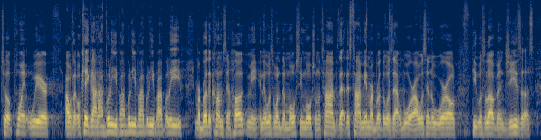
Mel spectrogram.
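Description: A man's voice: mid-range voice, flat delivery, fast, hardly any pauses. A man in his thirties from Miami, a youth pastor being ordained, telling his testimony in an earnest, repetitive, emphatic way, with a slight stutter. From Miami, United States. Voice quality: speech impediment, stutters when nervous. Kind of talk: personal testimony and doctrinal answers in church. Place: church sanctuary. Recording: reverberant church hall.

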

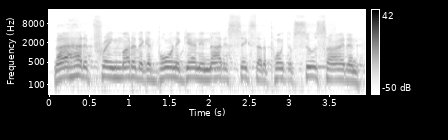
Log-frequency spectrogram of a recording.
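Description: A man's voice: on the high side, steady tone, fast. A man born in Iran and raised in Sweden, whose first language is Farsi, preaching a sermon as a guest speaker and reading scripture in an earnest, flowing way.

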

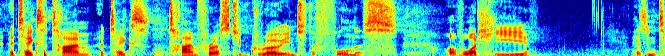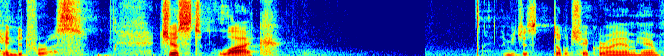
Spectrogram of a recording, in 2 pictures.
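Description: Male pastor, South African accent, bright tone, relaxed sermon delivery with self-corrections and light humor. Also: medium pitch, slow pace, long pauses. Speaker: preacher.

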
